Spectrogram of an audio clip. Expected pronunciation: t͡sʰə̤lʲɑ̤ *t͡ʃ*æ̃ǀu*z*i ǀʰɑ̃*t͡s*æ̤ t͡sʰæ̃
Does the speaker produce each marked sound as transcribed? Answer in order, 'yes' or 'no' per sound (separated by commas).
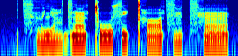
no, no, yes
